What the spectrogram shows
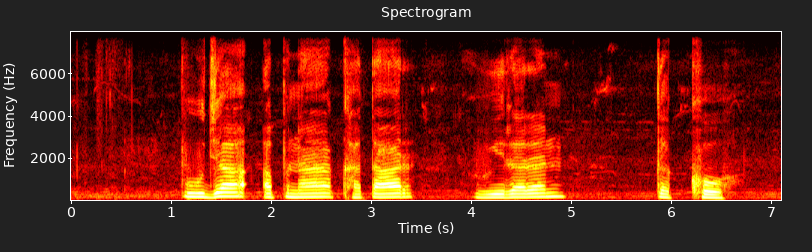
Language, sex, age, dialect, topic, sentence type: Magahi, male, 25-30, Northeastern/Surjapuri, banking, statement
